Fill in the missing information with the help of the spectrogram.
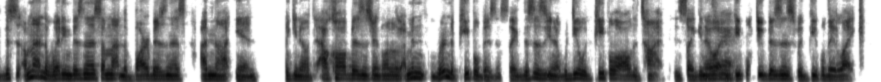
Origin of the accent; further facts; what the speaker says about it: Philippines; moved away; I'm from the Philippines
